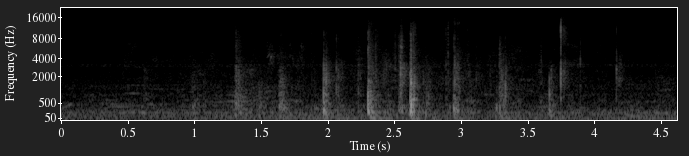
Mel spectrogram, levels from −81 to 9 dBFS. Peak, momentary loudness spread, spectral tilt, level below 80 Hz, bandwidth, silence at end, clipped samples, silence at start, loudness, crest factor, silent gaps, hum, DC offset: -16 dBFS; 17 LU; -4.5 dB/octave; -60 dBFS; 16.5 kHz; 0 s; under 0.1%; 0 s; -46 LUFS; 30 dB; none; none; under 0.1%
